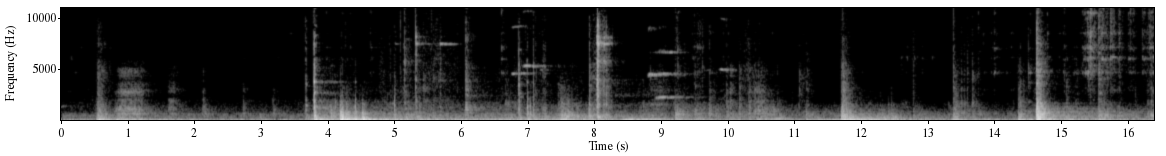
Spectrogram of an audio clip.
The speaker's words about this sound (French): Ça doit être dur d'ouvrir toutes ces portes. Encore une pièce ?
